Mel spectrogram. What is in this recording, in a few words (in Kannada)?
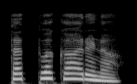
"ತತ್ತ್ವಕಾರಣ", Kannada; tattva kāraṇa; noun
